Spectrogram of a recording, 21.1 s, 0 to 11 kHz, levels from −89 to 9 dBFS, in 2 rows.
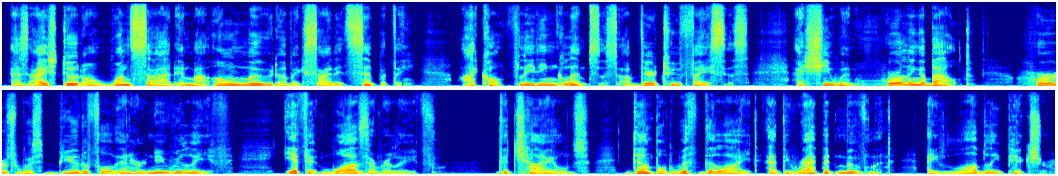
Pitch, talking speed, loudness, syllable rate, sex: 130 Hz, 135 wpm, -20 LUFS, 4.3 syllables/s, male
